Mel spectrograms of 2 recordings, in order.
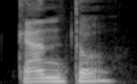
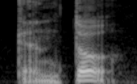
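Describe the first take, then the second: First: The stress is on the first syllable. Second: The stress is on the last syllable.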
